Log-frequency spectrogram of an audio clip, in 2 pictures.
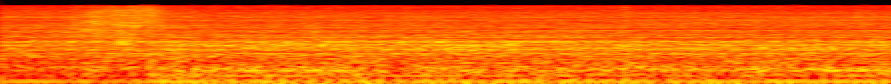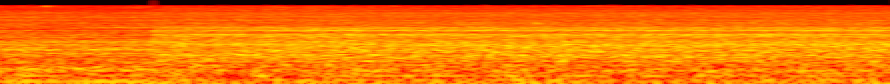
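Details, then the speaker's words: Oil burner during a combustion check, after an oil leak at the tank: steady roaring flame hiss over a fan drone, even and unbroken. Another nozzle was tried and made it worse; as set, it runs clean and lean, normal operation. "It's running clean. It's running clean and lean."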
